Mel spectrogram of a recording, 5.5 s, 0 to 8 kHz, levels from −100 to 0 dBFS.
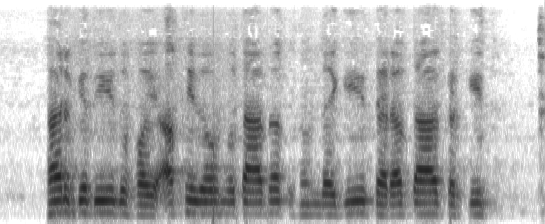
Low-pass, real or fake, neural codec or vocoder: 7.2 kHz; real; none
